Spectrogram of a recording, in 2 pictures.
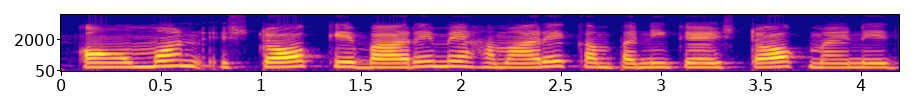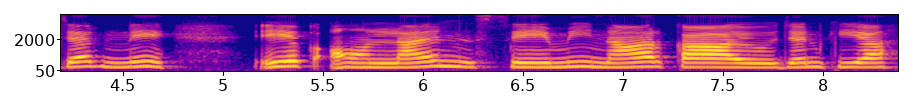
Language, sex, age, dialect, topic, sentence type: Hindi, female, 18-24, Awadhi Bundeli, banking, statement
